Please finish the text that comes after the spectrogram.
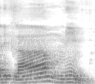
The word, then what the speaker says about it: আলিফ লাম মিম: এই বামে তাজদিদ আসার কারণে এটা মোটা হয়েছে। তাহলে উচ্চারণ করি আবার, আলিফ লাম মিম।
